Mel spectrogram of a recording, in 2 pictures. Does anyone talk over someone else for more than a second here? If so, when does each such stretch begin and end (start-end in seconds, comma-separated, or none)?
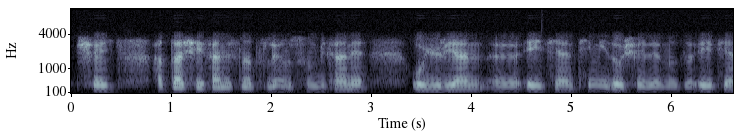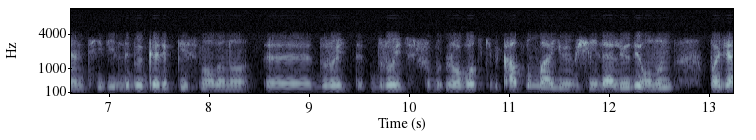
none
